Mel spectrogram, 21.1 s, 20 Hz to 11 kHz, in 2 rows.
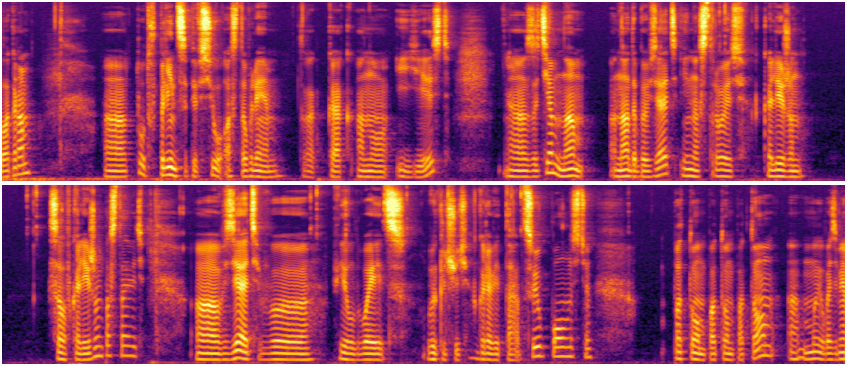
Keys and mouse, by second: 11.0-14.4 middle drag, 14.4-21.0 drag.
